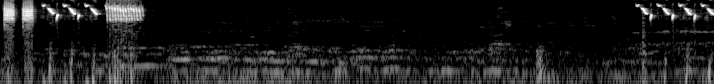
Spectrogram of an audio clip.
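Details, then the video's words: High, quick twittering phrases of a Himalayan goldfinch at the start and end, with a buzzy burst early on and a long near-silent stretch between. "The best himalayan gold finch clean voice singing"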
